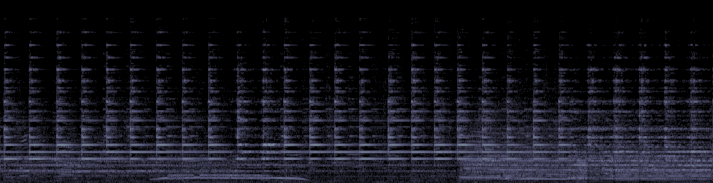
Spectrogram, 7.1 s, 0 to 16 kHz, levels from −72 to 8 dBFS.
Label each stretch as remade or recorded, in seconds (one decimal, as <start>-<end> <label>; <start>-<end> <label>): 0.0-2.3 recorded; 2.3-2.8 remade; 2.8-5.7 recorded; 5.7-7.1 remade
